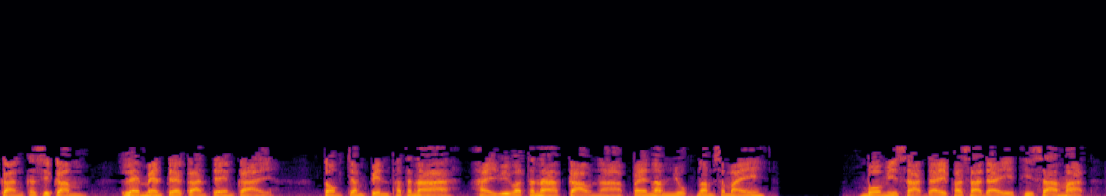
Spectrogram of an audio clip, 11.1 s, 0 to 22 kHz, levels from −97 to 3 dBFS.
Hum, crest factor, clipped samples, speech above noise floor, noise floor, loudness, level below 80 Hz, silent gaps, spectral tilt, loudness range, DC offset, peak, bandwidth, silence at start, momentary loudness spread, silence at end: none; 18 dB; under 0.1%; over 69 dB; under -90 dBFS; -22 LUFS; -50 dBFS; none; -10.5 dB/octave; 2 LU; under 0.1%; -4 dBFS; 5.8 kHz; 0 s; 6 LU; 0.25 s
